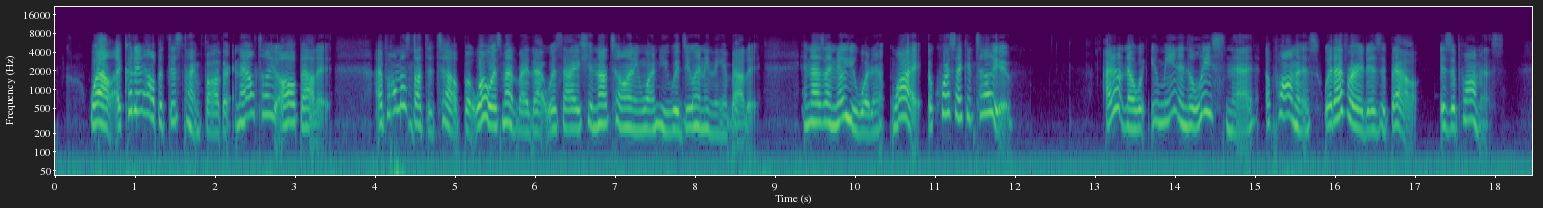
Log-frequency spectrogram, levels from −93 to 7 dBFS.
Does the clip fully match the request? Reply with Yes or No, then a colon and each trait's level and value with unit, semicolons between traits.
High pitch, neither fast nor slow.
No: very high, 275 Hz; fast, 235 wpm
